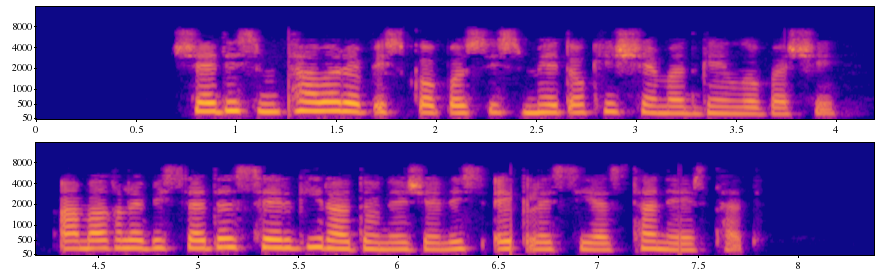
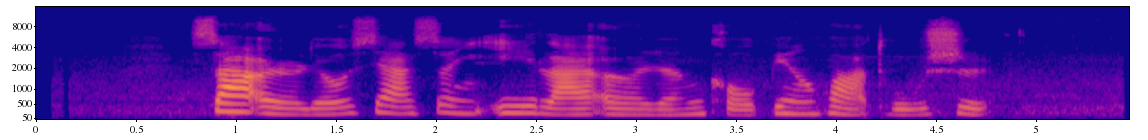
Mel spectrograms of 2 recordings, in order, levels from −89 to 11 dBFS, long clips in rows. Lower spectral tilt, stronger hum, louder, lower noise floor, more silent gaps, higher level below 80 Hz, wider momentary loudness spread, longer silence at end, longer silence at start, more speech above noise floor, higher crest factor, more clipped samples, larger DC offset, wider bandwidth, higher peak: about the same, -4.5 dB/octave vs -3.5 dB/octave; neither; first, -16 LUFS vs -28 LUFS; first, -89 dBFS vs -62 dBFS; neither; first, -56 dBFS vs -86 dBFS; second, 9 LU vs 18 LU; about the same, 0.65 s vs 0.7 s; about the same, 0.7 s vs 0.8 s; first, 73 dB vs 33 dB; second, 16 dB vs 24 dB; neither; neither; second, 7.6 kHz vs 11.5 kHz; first, -2 dBFS vs -6 dBFS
